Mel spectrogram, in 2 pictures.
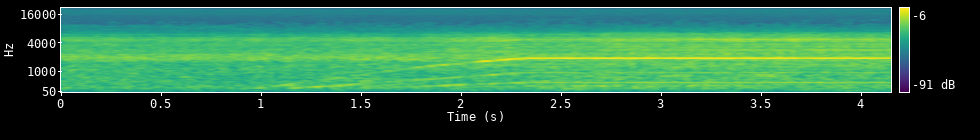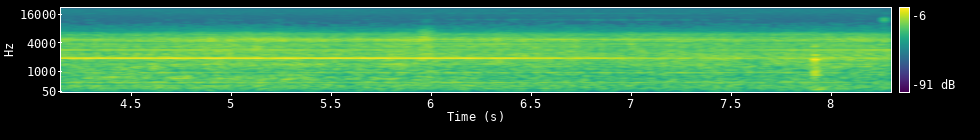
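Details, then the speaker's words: Astro-Physics Mach2 mount, right ascension axis after belt adjustment, tested without full load at 1800 go-to slew speed from park 1 to park 5: a clean whine ramps up then holds an even pitch, with no noise or vibration; healthy slew. "you'll note there's no noise this time no vibration"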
